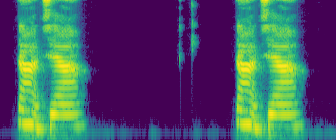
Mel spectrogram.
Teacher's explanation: first one is a falling tone and the second one is a flat tone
